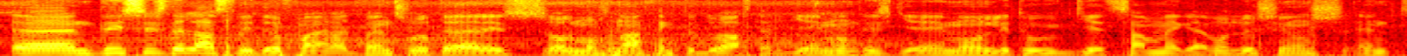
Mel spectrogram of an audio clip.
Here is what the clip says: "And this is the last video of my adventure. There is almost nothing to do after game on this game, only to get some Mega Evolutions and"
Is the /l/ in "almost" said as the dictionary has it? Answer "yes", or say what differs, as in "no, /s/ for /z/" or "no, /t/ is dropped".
yes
